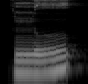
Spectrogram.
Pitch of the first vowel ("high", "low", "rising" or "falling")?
rising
